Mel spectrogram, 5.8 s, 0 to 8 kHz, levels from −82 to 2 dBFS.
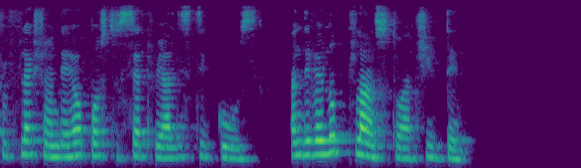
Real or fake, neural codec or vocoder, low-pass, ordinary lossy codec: real; none; 7.2 kHz; none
